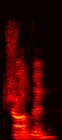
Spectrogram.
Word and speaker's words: Chauvin: Chauvin.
